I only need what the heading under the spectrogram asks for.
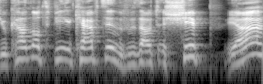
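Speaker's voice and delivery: very loud, very high, shrill shout. A knight answers a player banging on the roof, shouting down. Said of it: "Shouts down".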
